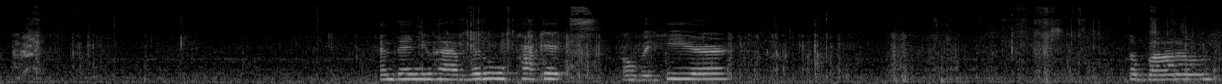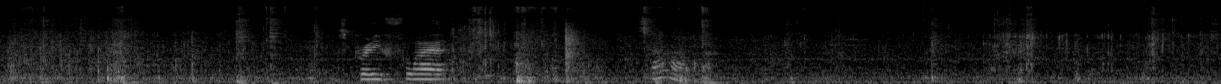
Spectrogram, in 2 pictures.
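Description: A leather handbag rustles and creaks as it is handled.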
